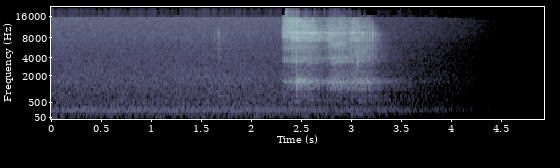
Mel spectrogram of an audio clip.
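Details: Agonal gasping: difficult gasping breaths, a sign of cardiac arrest.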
